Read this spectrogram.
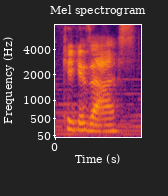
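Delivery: ordinary talk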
